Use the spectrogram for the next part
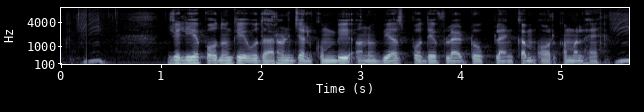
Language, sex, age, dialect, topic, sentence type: Hindi, male, 18-24, Garhwali, agriculture, statement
